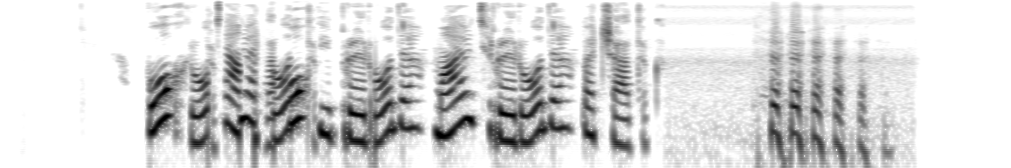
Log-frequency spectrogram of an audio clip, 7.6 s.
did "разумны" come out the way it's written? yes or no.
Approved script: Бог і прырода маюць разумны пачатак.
no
